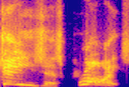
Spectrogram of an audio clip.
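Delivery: very high, best-effort put-on English accent. Imagining flying to the UK to find El Nigma: best British accent attempt. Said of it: "I would say it in the best English British accent I possibly could".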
